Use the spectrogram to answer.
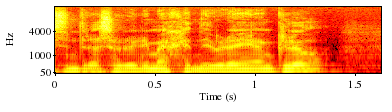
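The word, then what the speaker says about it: Brian Clough: Estamos hablando el la película se centra sobre la imagen de Brian Claw. Prenlof sería una pronunciación más o menos bien y Peter Taylor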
